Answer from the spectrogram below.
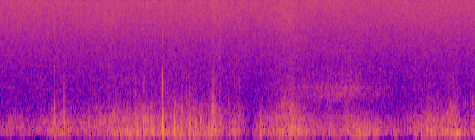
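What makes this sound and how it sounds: Fingertips stroke and rub the long synthetic fur on both sides of a large, hollow, black furry windscreen over a microphone. The result is a deep, muffled rumbling rustle with soft, dull thumps, swelling and fading over the clip with almost nothing bright in it.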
